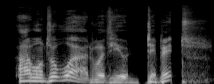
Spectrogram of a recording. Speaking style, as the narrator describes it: he spat

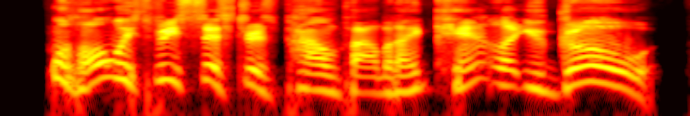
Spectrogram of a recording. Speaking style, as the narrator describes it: Vi cried

